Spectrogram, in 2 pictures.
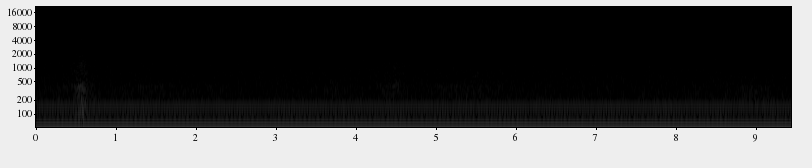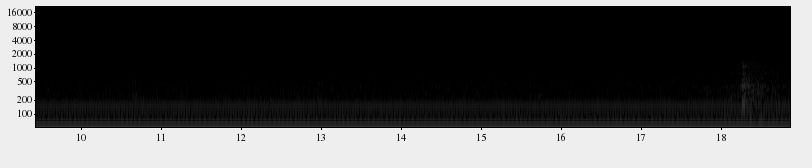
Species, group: Tylopsis lilifolia, Orthoptera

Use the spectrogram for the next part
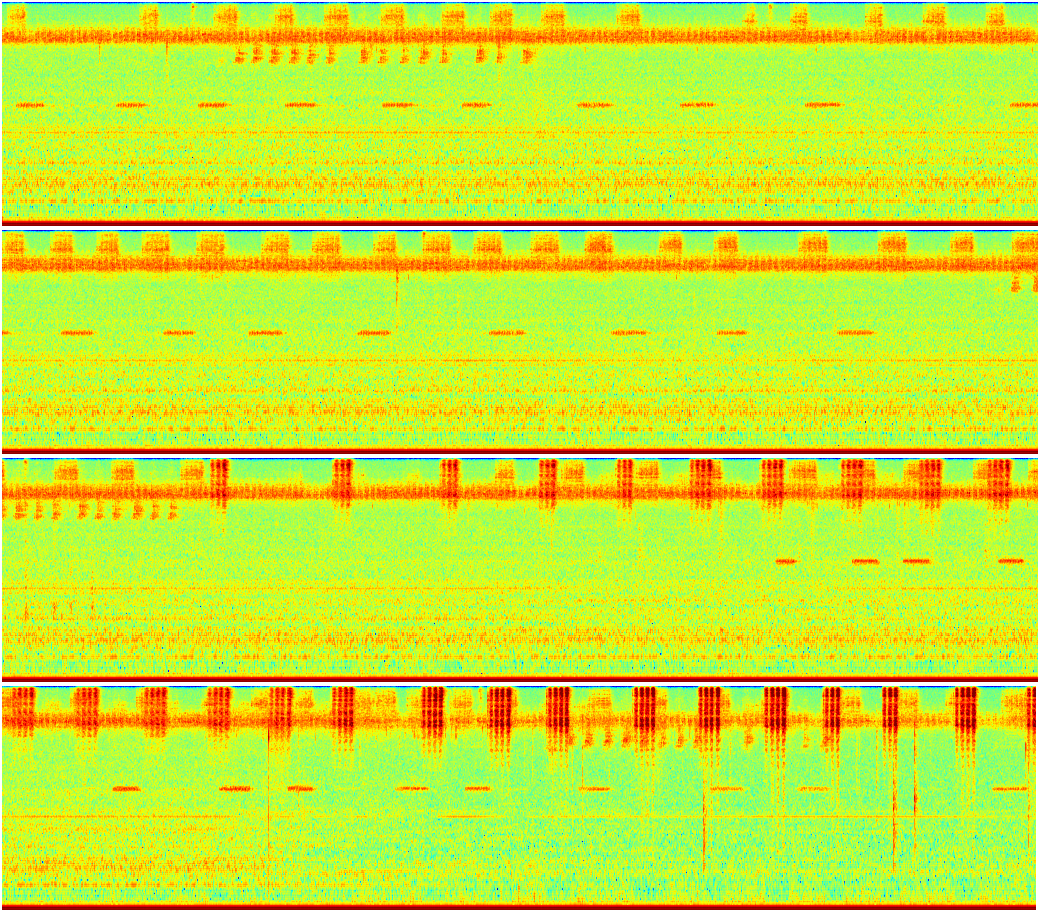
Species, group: Platycleis grisea, Orthoptera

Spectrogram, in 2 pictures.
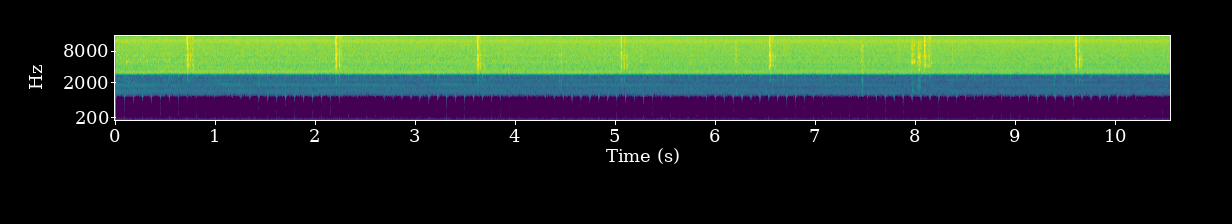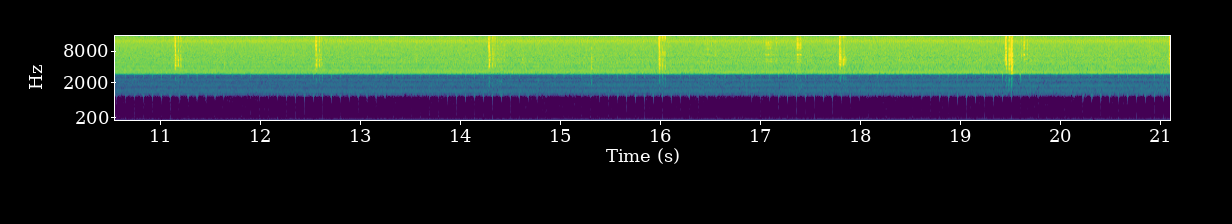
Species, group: Poecilimon hamatus, Orthoptera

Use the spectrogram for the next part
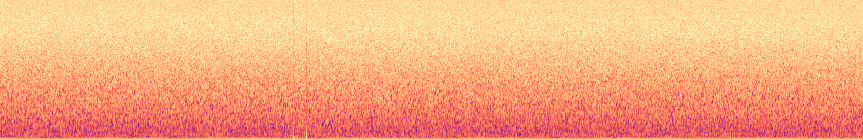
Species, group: Metaplastes ornatus, Orthoptera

